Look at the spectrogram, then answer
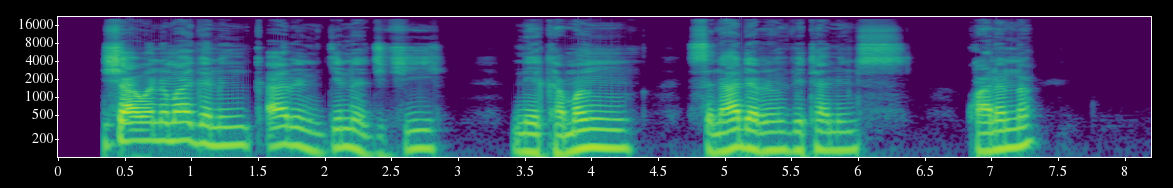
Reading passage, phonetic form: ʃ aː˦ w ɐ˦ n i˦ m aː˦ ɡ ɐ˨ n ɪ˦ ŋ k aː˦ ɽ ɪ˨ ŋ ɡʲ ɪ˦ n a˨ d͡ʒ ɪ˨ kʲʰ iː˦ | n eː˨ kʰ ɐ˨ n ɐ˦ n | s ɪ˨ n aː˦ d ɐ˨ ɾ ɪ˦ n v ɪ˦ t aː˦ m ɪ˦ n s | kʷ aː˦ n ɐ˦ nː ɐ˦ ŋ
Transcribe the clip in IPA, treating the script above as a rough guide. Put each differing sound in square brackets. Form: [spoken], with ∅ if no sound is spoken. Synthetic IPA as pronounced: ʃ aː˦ w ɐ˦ n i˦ m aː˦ ɡ ɐ˨ n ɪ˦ ŋ [kʼ] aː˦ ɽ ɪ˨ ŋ ɡʲ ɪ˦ n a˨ d͡ʒ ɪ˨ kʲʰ iː˦ | n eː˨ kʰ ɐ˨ [m] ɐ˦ n | s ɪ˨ n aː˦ d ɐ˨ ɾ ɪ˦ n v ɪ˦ t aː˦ m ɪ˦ n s | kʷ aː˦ n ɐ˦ nː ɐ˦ ŋ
